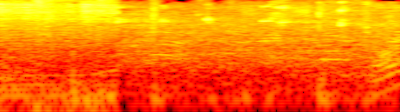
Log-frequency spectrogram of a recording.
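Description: Arena music that cuts off about half a second in, then basketball court sounds in a large hall, with a ball bouncing on the hardwood.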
